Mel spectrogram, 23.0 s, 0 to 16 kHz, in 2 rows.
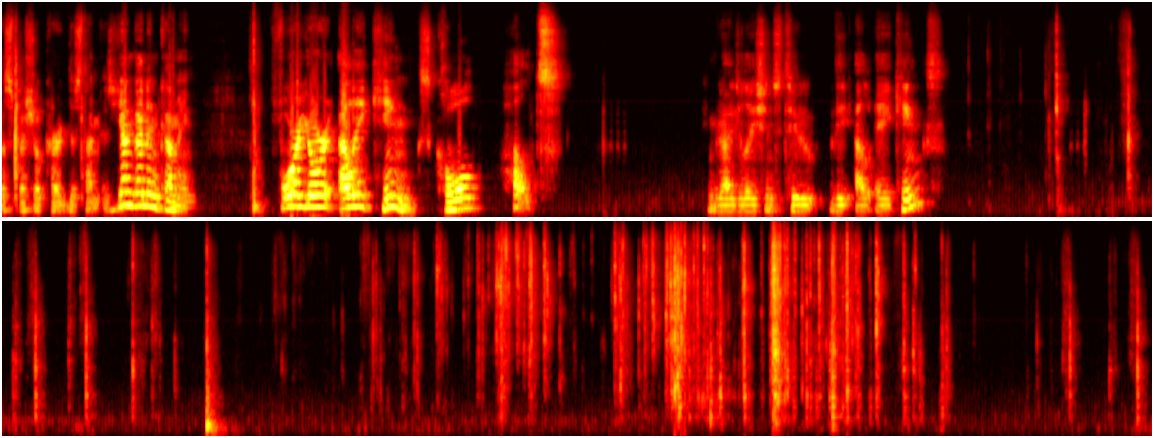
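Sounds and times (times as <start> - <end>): card wrappers tearing and crinkling: 15.1 - 21.1.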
